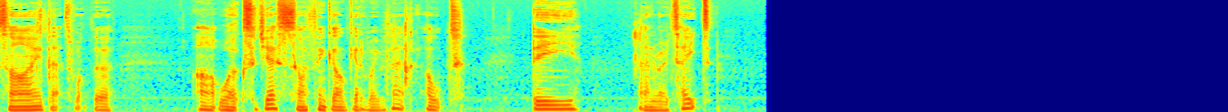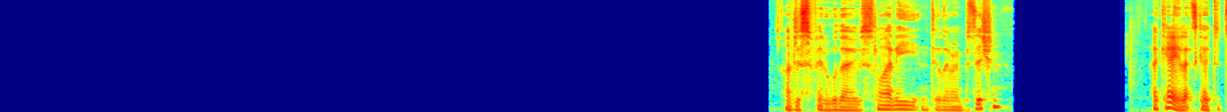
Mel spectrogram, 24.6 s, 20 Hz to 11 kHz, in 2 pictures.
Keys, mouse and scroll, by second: 3.8 alt+d, 7.8 middle click, 9.0-12.2 typing, 9.3 middle click, 9.8 click, 11.7 middle click, 12.1 click, 12.4 middle click, 13.6 middle click, 13.7 r, 13.9 middle click, 14.2 KP_1, 15.0 middle click, 15.0 click, 15.8-18.6 typing, 16.2 middle click, 16.5 click, 17.5 click, 17.7 middle click, 19.2 middle click, 20.0 s, 20.8 middle click, 20.9 click, 21.0 middle click, 21.4 KP_1, 21.8 click, 21.9 middle click, 22.3 r, 22.7 middle click.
